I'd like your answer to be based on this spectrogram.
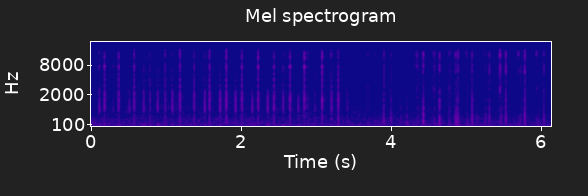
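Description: A small, solid painted frog figurine fridge magnet, likely resin, is held in both hands and tapped quickly with short fingernails and fingertips. About 45 short, dry, bright clicks come in a rapid, uneven stream, each stopping instantly with no ring, over a quiet, steady low hum.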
